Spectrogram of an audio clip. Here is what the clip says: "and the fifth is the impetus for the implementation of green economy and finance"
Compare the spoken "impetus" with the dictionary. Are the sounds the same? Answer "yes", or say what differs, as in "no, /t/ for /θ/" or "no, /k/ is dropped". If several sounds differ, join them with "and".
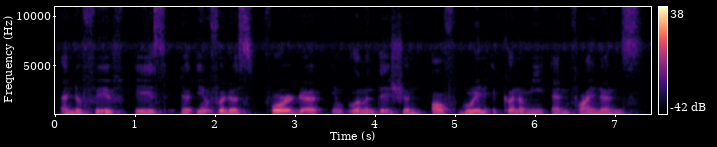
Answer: no, /f/ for /p/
